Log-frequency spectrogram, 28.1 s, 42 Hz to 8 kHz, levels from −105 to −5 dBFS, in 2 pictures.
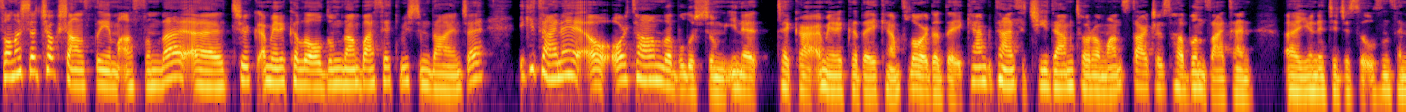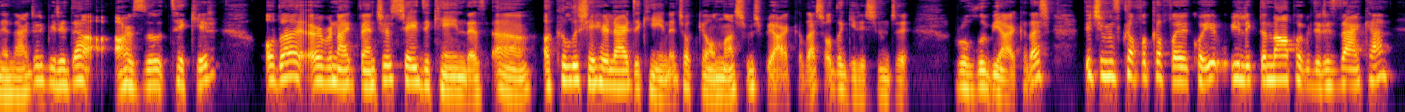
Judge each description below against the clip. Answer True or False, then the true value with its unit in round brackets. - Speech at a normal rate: True (125 wpm)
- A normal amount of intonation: False (7.2 semitones)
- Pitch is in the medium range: True (150 Hz)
